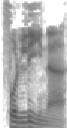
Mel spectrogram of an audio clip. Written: Follina

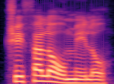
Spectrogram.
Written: cefalomelo

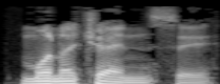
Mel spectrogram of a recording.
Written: monacense

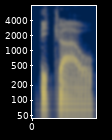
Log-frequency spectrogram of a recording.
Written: Picciau

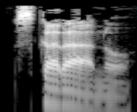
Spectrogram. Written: Scarano

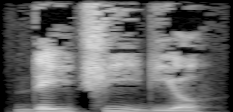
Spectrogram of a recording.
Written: deicidio

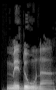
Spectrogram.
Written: Meduna

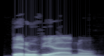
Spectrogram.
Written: peruviano

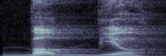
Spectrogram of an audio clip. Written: Bobbio

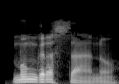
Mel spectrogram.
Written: Mongrassano

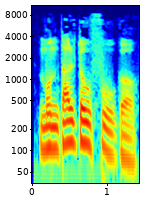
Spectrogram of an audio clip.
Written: Montalto

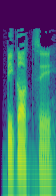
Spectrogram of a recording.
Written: Picozzi

